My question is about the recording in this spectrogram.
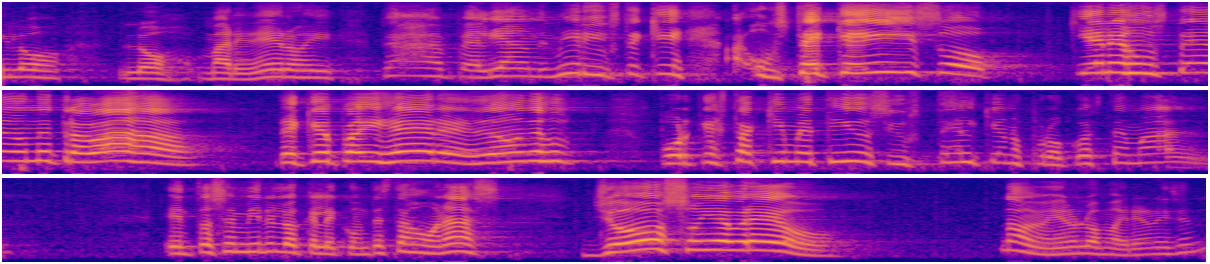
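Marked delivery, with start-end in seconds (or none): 2.8-12.1 interrogatorio airado, más agudo y fuerte; marineros furiosos. Acted. Marineros increpan a Jonás. 14.9-16.3 declaración lenta, fuerte y aguda; Jonás solemne. Acted.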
